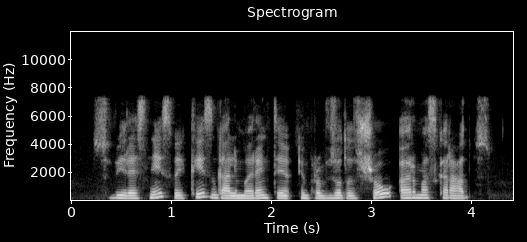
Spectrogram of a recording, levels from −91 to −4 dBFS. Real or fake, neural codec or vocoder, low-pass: real; none; 7.2 kHz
